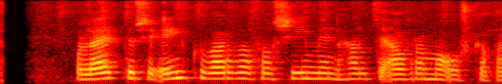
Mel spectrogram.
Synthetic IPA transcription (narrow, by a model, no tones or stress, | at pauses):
ɔɣlaːjt̪ʏɾ̥sjɛʔejŋkʏvaɾðaθawsiːmɪnɦalt̪ɪ̰ʔaːwfɾamawʔowskaːpa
